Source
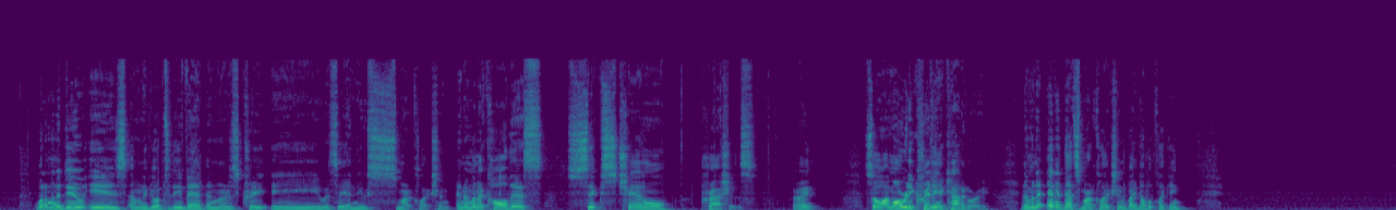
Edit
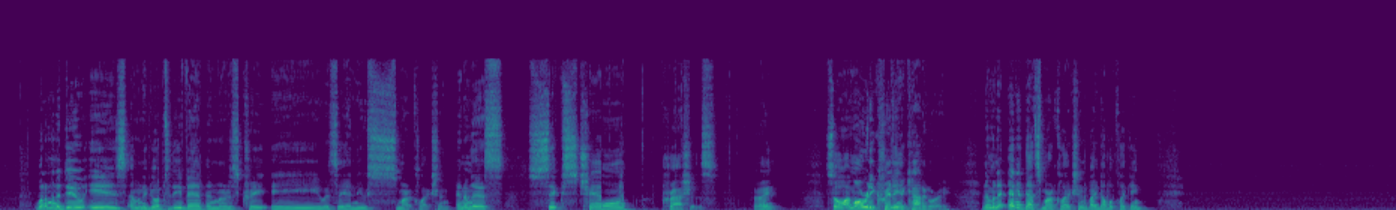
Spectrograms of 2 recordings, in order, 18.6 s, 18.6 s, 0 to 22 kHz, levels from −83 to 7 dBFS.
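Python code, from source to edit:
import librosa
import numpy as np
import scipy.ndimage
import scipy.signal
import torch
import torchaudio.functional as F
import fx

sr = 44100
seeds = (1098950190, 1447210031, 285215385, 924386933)

y = fx.edit(x, sr, fx.cut(start_s=6.29, length_s=0.52),
    fx.reverse_span(start_s=8.54, length_s=0.29), tone=tone)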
